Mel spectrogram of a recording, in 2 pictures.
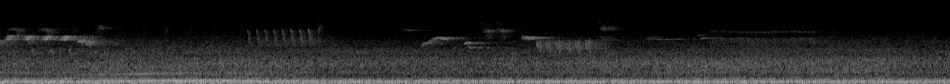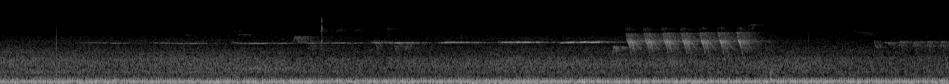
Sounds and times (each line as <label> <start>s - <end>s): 3 nightingales 10.4s - 17.2s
